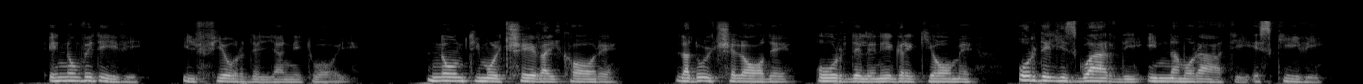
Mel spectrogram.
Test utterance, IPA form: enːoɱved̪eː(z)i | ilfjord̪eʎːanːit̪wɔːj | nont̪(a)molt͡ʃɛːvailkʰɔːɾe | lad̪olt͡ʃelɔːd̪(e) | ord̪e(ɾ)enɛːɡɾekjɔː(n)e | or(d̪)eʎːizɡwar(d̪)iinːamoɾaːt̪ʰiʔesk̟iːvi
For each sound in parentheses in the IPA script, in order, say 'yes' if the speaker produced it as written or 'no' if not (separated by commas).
no, no, yes, no, no, yes, yes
